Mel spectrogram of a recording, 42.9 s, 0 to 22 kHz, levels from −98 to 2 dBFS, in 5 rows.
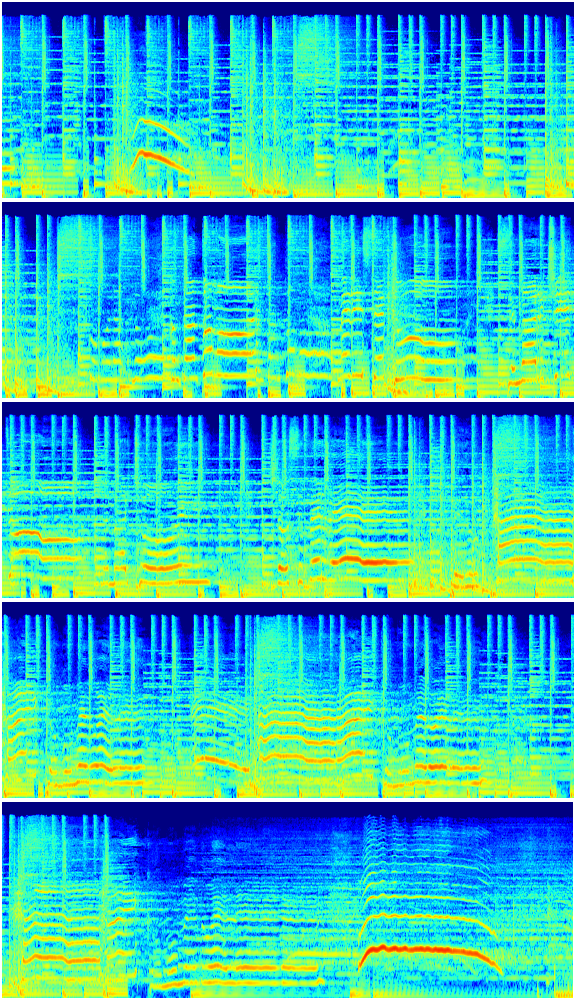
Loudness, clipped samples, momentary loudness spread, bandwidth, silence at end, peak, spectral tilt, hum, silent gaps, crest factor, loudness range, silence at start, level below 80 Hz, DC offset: -24 LUFS; under 0.1%; 12 LU; 17 kHz; 0 s; -8 dBFS; -4 dB/octave; none; none; 16 dB; 10 LU; 0 s; -40 dBFS; under 0.1%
